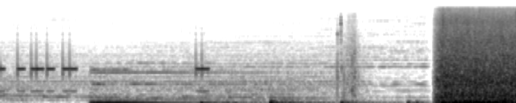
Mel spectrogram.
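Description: An electronic device clicks and beeps.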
